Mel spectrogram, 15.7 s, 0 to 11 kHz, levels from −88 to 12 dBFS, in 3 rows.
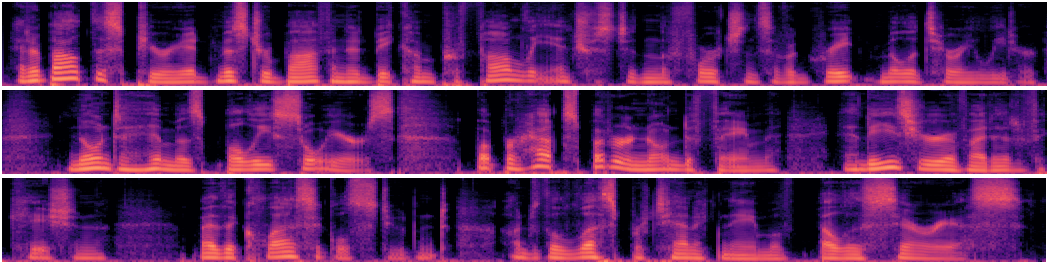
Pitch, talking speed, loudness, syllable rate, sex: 125 Hz, 170 wpm, -20 LUFS, 5.8 syllables/s, male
